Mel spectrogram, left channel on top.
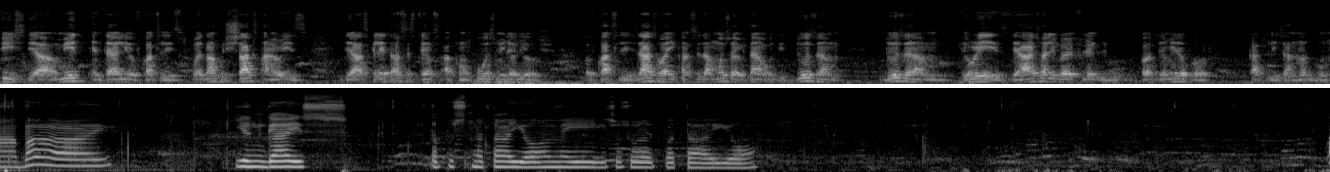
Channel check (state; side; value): different; both; correlation 0.00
